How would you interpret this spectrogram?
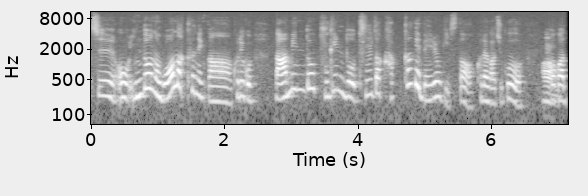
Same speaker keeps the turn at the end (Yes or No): Yes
